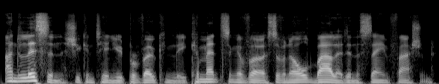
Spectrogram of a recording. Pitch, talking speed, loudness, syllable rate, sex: 100 Hz, 220 wpm, -21 LUFS, 6.3 syllables/s, male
